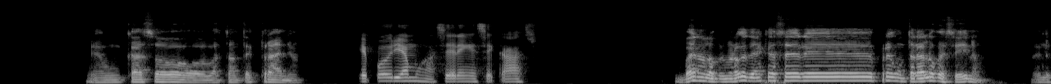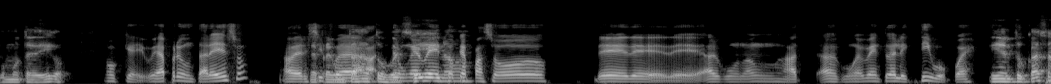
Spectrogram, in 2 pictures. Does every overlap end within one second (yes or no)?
no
